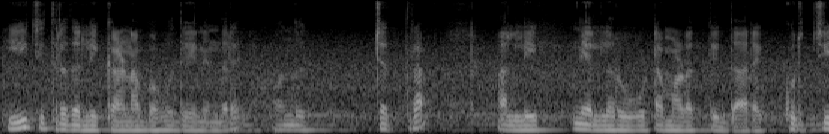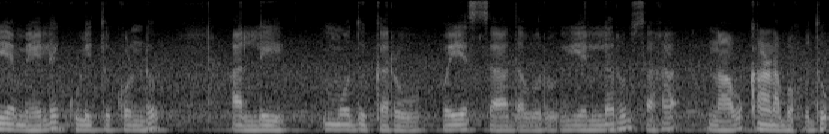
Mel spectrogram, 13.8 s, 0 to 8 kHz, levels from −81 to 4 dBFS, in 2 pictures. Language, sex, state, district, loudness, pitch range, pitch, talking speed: Kannada, male, Karnataka, Shimoga, -33 LUFS, 100-110 Hz, 105 Hz, 90 wpm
